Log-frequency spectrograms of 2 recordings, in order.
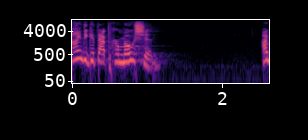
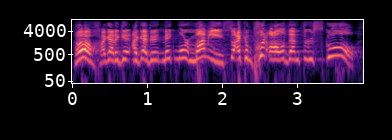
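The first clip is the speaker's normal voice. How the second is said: loud, frantic hammed-up worry; a parent panicking about money; mock stressed parent; 4 semitones higher, 12 dB louder than usual. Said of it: "when you finally have the kids".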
